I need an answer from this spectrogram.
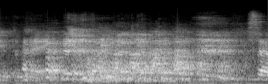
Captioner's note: laughter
